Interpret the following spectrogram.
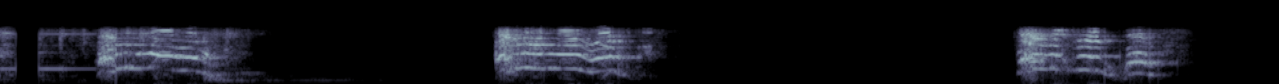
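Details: Pomeko the Pomeranian, left home alone, barks frantically at an unexpected visitor: three bursts of rapid high yapping about every two and a half seconds, the first trailing into a short whine.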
